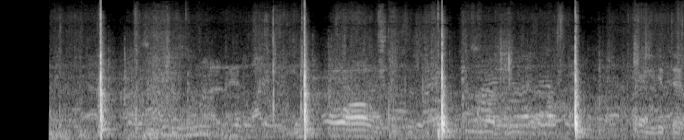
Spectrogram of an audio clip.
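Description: A taut line snaps sharply against wood several times.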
